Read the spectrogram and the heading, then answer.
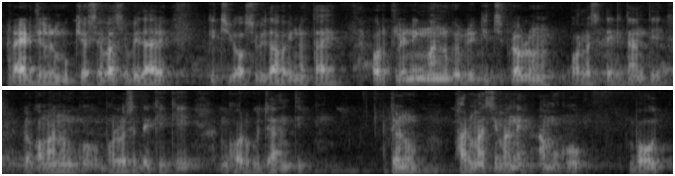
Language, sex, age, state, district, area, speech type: Odia, male, 18-30, Odisha, Rayagada, urban, spontaneous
